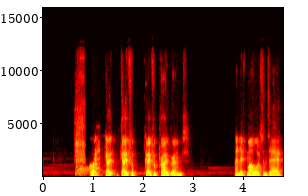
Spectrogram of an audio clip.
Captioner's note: sniggering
